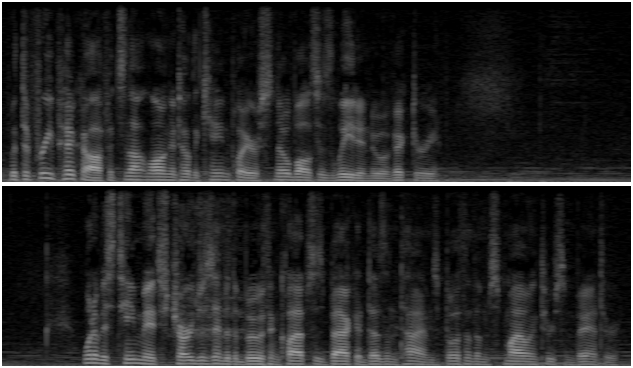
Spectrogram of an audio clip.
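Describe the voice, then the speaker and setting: A man's voice: mid-range voice, fast talker, fairly bright tone. A man reading a visual novel aloud on a stream, in dramatic narration with an esports commentary flavour. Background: faint game music.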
